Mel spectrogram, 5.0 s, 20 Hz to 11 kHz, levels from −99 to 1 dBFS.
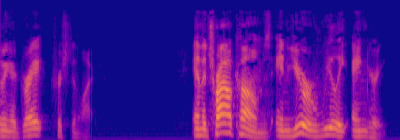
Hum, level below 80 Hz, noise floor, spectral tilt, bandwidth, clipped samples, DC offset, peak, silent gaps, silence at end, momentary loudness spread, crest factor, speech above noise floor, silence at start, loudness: none; -82 dBFS; -87 dBFS; -5.5 dB/octave; 8.4 kHz; under 0.1%; under 0.1%; -12 dBFS; none; 0.25 s; 20 LU; 24 dB; 53 dB; 0 s; -34 LUFS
